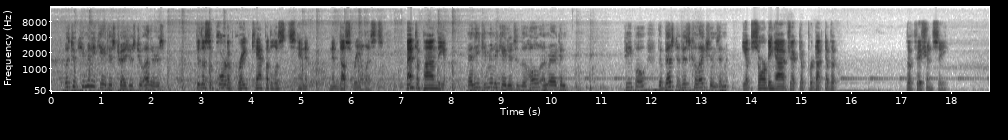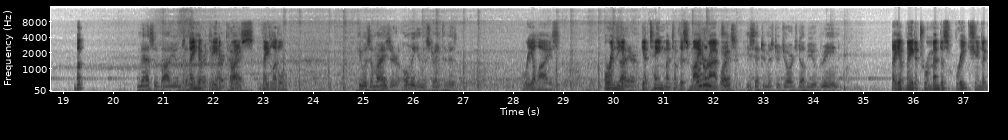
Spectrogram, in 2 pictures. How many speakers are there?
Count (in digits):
2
